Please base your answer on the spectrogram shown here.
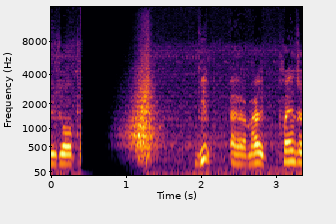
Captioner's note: air swooshes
